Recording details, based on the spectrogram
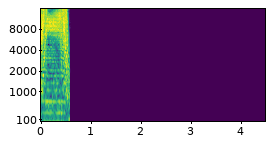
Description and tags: Sween Unwrap 1 (Short)
A short sound that is similar to, but not quite, the scratching of records performed by DJs, played for a very short period of time.
fake, record, scratch, sween, vinyl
